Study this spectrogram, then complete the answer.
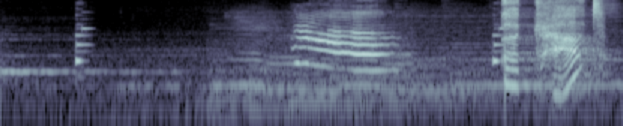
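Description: A cat meowing in the game Genshin Impact, with a short chirp early on, then a drawn-out falling meow and a sharper cry near the end, heard clearly over a quiet ambient hum.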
